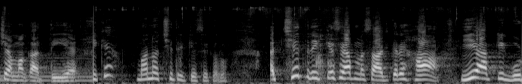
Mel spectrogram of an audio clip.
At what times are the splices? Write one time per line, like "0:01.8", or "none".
0:00.9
